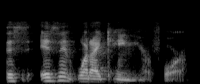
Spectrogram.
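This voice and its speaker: In a staged play reading held over a video call, a man plays a composed, wry ex-lover who crashes a wedding, his mid-range voice bright, forceful, and lively in intonation. The performance is heavily acted yet earnest, measured, and wry, and the call audio is muffled.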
